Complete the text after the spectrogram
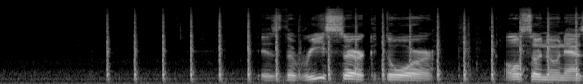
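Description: A car's climate control button clicks as a finger presses it.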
